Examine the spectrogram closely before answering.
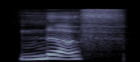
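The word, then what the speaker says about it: neuf: For f, n enough, you hear the th sound. And for l maul, bad. You hear the l sound. So remember c r l a flur nuf maul.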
